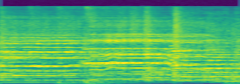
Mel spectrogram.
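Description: Concert wind band playing sustained chords, with clarinets and saxophones among the instruments.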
